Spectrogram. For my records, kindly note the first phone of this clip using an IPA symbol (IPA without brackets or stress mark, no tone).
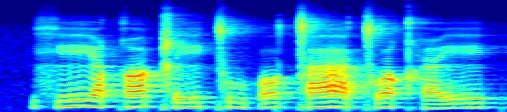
x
